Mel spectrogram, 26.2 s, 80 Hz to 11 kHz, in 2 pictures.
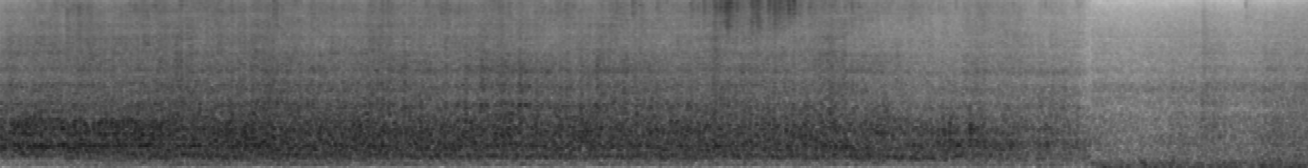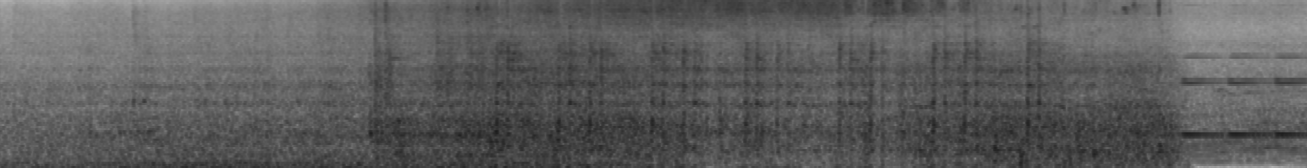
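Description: Shin-Keisei N800 series electric train passing close by, wheels clattering over the rail joints. After a cut, a second N800 train runs by with wind rumbling on the microphone, its noise building up. Near the end a ringing bell tone starts.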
